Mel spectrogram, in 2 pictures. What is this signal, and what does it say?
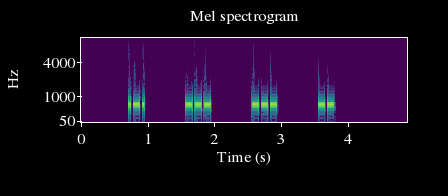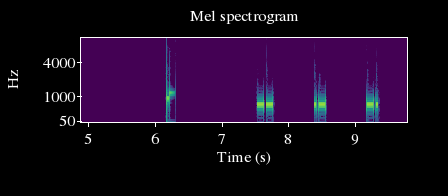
Morse code, heard as a keyed tone, about 36 wpm, spaced as for 12 wpm, 690 Hz. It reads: ROOM MAN
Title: 6x Character Spacing - Top 300 Words - 35wpm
